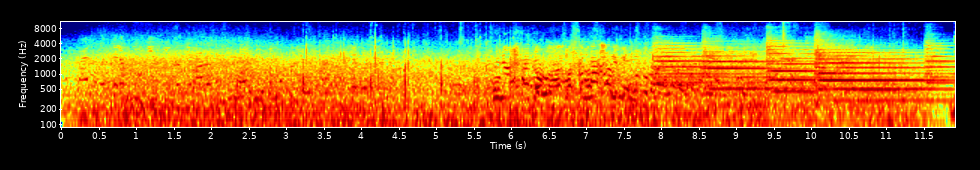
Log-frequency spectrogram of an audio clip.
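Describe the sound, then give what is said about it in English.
Busy London street noise and murmuring voices give way to the deep chimes of the Big Ben clock, several loud resonant strikes with long ringing overtones filling the last few seconds. “landmark of London for me is a clock, it's the Big Ben.”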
